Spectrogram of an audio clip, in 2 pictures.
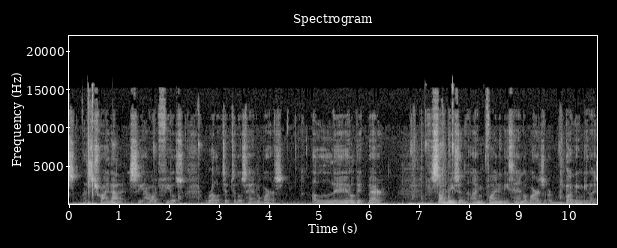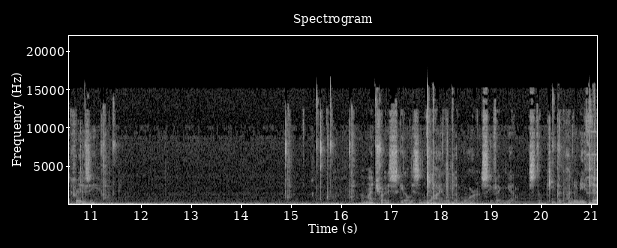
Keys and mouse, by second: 0.4 a, 1.2-4.5 middle drag, 5.4 middle click, 7.2-8.7 middle drag, 10.2-13.3 middle drag, 15.6-18.5 drag, 17.8 s, 21.0 a.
